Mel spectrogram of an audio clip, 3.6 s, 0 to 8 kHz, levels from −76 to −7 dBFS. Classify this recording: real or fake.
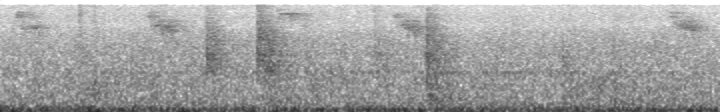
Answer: real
